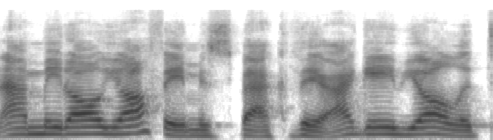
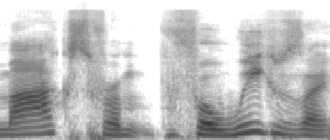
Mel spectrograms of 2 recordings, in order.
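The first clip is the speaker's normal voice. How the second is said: ordinary talk, nothing marked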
